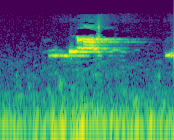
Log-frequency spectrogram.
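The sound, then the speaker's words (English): Faint bird chirps outdoors in the morning: a few short, high whistled calls over a low, steady background rumble. “As you can hear the birds chirping. Birds are good. I like nature as well.”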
